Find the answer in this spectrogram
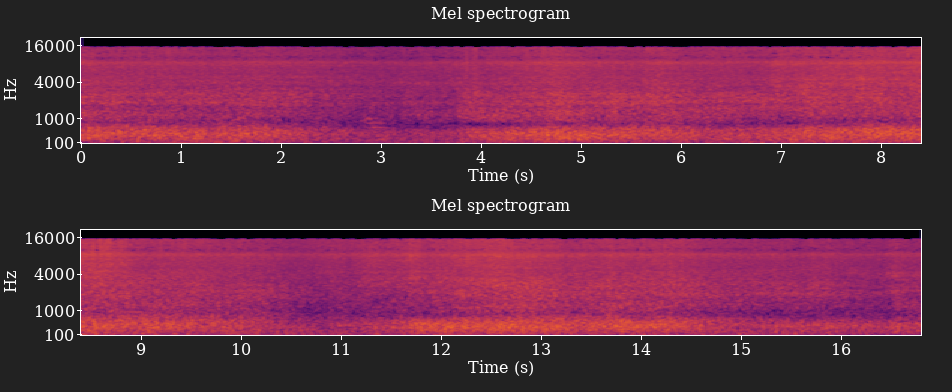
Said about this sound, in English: Let's count the next waves that come in. One, this one here. Okay? The next one. Two. You keep going. Three. Hmm?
